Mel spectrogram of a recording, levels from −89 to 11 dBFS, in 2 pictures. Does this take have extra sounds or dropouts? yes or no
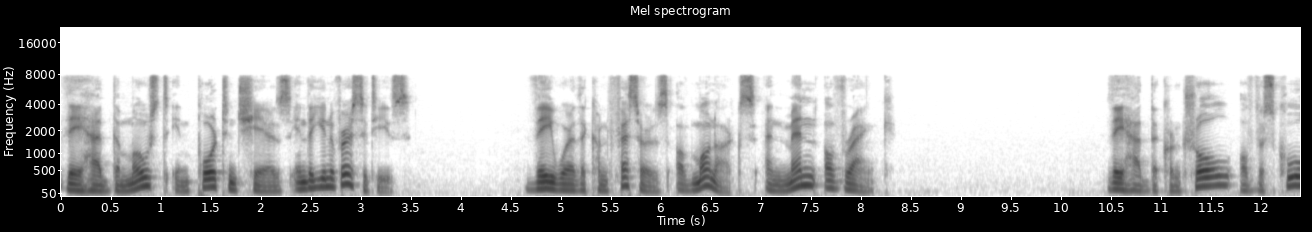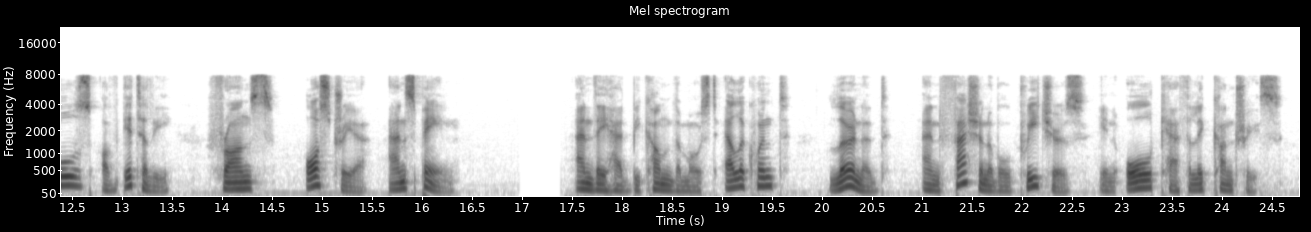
no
